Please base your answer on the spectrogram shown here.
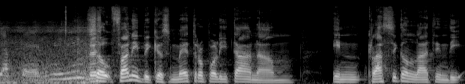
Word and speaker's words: metropolitanam: They said, do not pronounce the M if you don't want to sound like a barbarian, which means fully nasalize it, metropolitanam, which makes it sound like Italian, metropolitana.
